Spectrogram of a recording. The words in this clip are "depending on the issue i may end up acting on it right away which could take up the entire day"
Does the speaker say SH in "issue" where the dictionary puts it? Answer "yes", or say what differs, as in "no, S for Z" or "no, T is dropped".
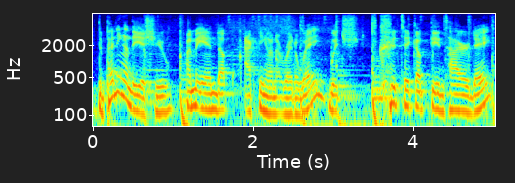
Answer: yes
